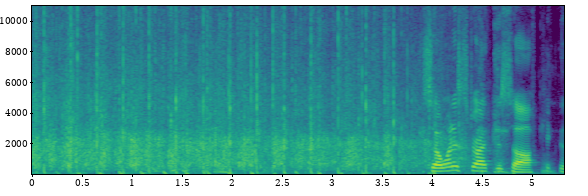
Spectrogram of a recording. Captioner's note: applause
